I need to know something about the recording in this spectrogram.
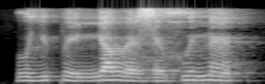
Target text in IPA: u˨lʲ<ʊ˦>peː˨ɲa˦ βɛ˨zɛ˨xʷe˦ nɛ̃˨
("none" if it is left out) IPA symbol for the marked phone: ʊ˦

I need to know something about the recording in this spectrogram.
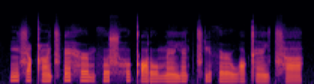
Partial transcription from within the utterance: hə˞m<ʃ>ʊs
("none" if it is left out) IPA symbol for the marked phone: θ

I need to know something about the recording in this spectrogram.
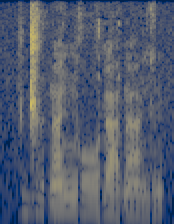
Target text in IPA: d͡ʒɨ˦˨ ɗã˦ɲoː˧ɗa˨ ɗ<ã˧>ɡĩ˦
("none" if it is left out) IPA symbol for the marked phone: ã˦˨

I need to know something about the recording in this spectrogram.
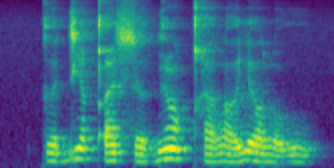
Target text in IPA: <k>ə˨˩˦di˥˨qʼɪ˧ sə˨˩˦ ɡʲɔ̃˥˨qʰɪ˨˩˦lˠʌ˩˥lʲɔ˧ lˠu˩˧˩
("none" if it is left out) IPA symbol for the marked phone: k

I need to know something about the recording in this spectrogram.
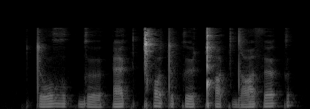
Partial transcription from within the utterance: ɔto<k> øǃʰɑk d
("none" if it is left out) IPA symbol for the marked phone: k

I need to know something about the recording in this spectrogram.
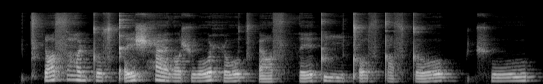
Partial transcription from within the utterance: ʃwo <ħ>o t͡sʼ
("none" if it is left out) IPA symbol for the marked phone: ħ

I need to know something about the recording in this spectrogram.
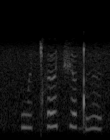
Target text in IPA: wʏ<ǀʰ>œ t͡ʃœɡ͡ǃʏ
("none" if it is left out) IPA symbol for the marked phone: ǀʰ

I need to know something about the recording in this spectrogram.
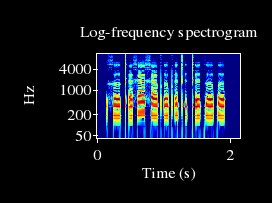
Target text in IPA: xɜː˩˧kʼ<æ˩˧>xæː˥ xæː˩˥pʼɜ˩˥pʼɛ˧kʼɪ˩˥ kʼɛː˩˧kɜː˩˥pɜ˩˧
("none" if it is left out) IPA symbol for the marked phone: æ˩˧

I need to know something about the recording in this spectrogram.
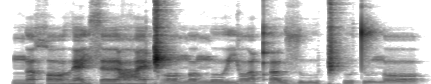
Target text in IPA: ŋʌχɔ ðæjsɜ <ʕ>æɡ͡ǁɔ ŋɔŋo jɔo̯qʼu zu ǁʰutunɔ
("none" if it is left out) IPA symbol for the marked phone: ʕ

